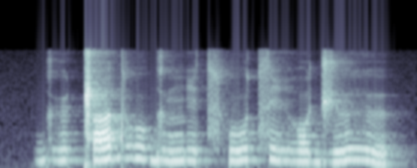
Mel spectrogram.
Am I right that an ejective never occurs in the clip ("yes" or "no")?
yes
